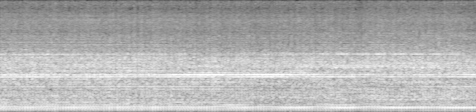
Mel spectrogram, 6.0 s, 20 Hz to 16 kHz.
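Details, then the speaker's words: 1960s Bolens Lawn Keeper mower, left untouched by its last owner for at least 15 years, carburetor unadjusted, new air filter fitted: constant buzzing drone holding a steady pitch with no surging or knocking; normal running. "this thing is amazing it sounds good it runs good I have not adjusted the carpetrator at all"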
